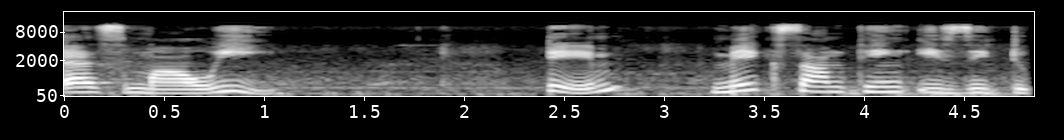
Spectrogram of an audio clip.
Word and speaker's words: Maui: First word Maui, pronounced as Maui.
